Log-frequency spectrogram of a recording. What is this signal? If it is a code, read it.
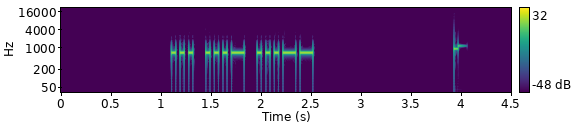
Morse code, heard as a keyed tone, about 28 wpm, 700 Hz. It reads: SV3
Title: Callsign Prefixes for Top 50 DXCC - 28wpm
